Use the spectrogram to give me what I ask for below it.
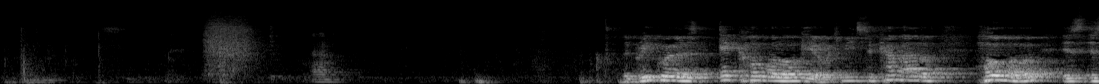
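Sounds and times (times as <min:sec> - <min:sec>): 
quiet sniffs: 0:01.0 - 0:02.8
forceful nose blow: 0:02.0 - 0:02.9
speech: 0:06.2 - 0:10.9.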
